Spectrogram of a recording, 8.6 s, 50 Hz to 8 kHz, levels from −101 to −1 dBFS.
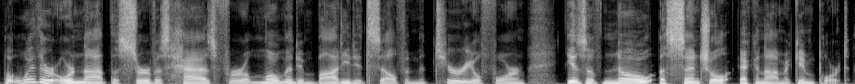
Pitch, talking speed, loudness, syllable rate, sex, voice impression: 135 Hz, 145 wpm, -19 LUFS, 4.6 syllables/s, male, very masculine, very adult-like, slightly old, very thick, tensed, very powerful, bright, hard, very clear, fluent, slightly raspy, cool, intellectual, very sincere, very calm, very mature, very friendly, reassuring, unique, slightly elegant, slightly wild, sweet, lively, kind, slightly modest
